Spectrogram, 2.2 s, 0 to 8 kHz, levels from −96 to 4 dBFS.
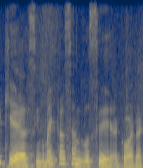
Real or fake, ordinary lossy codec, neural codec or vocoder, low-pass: real; none; none; none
